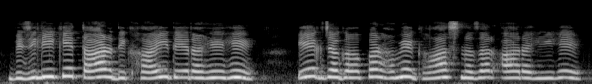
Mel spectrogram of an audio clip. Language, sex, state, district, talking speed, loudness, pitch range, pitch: Hindi, female, Madhya Pradesh, Bhopal, 160 wpm, -14 LUFS, 295-335 Hz, 310 Hz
